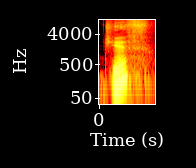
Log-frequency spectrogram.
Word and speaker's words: GIF: Is it GIF? GIF? What's yeah. What yeah. How do you say it? GIF? GIF? It's graphic, so GIF, but I think they said that it's GIF.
